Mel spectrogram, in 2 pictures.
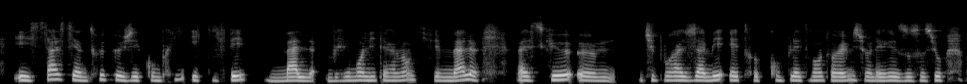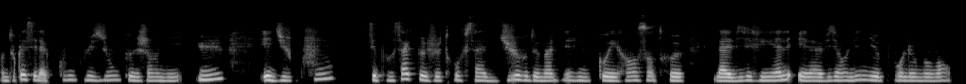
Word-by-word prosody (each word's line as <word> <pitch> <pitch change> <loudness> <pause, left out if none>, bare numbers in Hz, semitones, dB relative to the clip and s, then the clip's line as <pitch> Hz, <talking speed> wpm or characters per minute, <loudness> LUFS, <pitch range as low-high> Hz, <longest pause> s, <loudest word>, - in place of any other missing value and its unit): et 195 -1 +5
ça, 225 +6 0
c'est 225 -2 0
un 180 - 0
truc 220 +4 -5
que 210 -2 +3
j'ai 180 0 +1
compris 185 +6 -7
et 190 - +1
qui 185 0 -15
fait 195 +6 +3 0.2
mal, 170 0 +2
vraiment, 175 +3 -2
littéralement, 185 +2 -1
qui - - -26
fait 185 - -3
mal 185 +4 +3 0.4
parce 185 -1 0
que, 210 +2 +6
hem, 170 -3 +1 0.3
tu 200 +1 -4
pourras 190 -1 +1
jamais 185 +2 +3
être 185 -1 -1
complètement 185 0 -2
toi-même 185 +1 +1
sur 185 -1 -3
les 175 -1 +1
réseaux 175 -1 0
sociaux. 180 +1 -1 0.2
En 175 - -2
tout 175 - -9
cas, 230 - +6
c'est 215 -2 -1
la - - +3
conclusion 205 -1 -5
que 190 -2 0
j'en 175 0 -2
ai 170 +2 -4
eu 230 +6 +2 0.3
et 200 - +7
du 180 0 -2
coup, 245 +10 -5 0.3
c'est 200 - +3
pour 190 -1 -6
ça 245 +6 +3
que 235 -5 +2
je 180 -1 -2
trouve 195 +2 -6
ça 180 -3 -1
dur 195 +6 0
de 185 - +2
maintenir 175 +1 -1
une 175 -1 -3
cohérence 185 0 +1
entre 180 -2 +1 0.3
la 170 -1 +6
vie 170 +3 0
réelle 180 +3 +2
et 180 - +5
la 175 -1 +3
vie 175 +2 -1
en 180 - -1
ligne, 190 +1 +1
pour 185 0 -4
le 175 0 +1
moment. 170 +1 -2
185 Hz, 210 wpm, -24 LUFS, 175-200 Hz, 0.4 s, et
